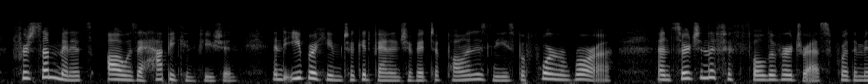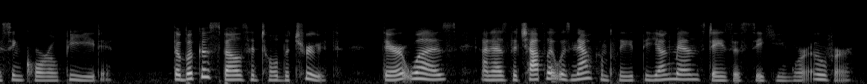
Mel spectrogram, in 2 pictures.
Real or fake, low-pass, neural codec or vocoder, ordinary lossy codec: real; 7.2 kHz; none; Opus, 64 kbps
